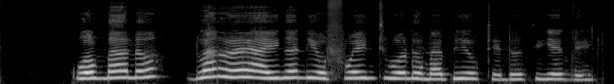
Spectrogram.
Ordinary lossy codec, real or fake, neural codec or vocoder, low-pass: none; fake; codec, 44.1 kHz, 1.7 kbps, Pupu-Codec; none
